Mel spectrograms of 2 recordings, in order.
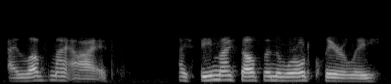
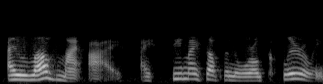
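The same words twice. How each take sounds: First: It is said flatly, without much energy. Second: It is said with energy and emotion.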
